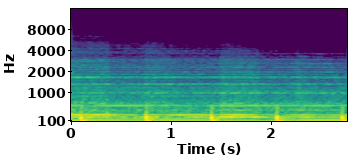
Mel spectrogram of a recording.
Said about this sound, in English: Throwing off the quilt, I leapt out of bed, dropped to one knee, and placed my hand on the cold floor, where I could feel the fast bump, bump, bump of a heartbeat vibrating through the wood.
